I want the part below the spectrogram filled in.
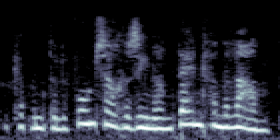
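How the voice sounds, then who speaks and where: An actress playing a concerned, practical wife of a detective in a 1960s radio drama. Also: female voice, on the high side, racing, warm tone, husky. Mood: worried. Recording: dull, noisy vintage radio recording.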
